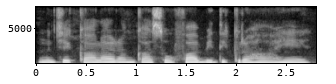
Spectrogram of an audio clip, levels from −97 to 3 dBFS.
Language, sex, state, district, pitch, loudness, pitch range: Hindi, female, Arunachal Pradesh, Papum Pare, 220 Hz, -14 LUFS, 205-225 Hz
